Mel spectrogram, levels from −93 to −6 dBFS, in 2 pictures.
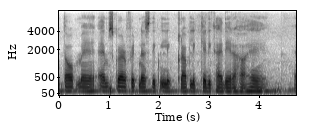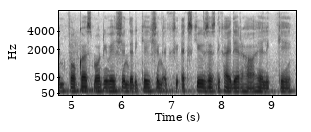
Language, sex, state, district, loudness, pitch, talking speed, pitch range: Hindi, male, Arunachal Pradesh, Papum Pare, -18 LUFS, 95 Hz, 165 wpm, 90-95 Hz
